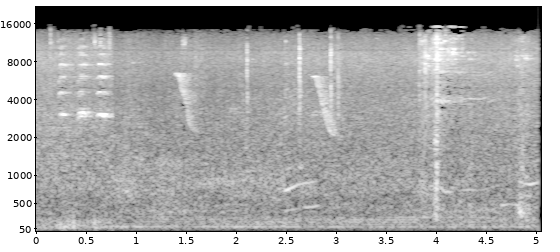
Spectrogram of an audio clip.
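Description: Faint bird calls: a short run of high chirps, then two quick downward-sliding whistles, with a couple of soft clicks near the end over low background noise.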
